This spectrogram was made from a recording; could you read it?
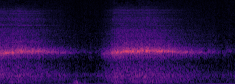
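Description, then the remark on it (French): Two long, steady, breathy whistles, apparently made by a person, fairly loud, separated by a brief pause, with an airy hiss underneath and no talking. “Mais ça siffle, vois-tu, jour et nuit, ça siffle, comme ça, oui.”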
